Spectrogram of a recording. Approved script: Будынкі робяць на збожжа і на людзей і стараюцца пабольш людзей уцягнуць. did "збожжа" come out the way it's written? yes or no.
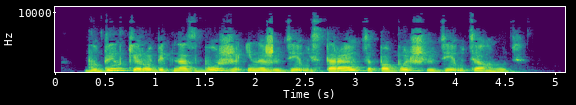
yes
